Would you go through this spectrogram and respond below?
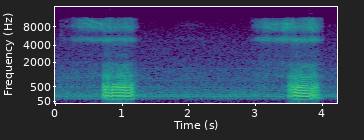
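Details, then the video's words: A Boston Terrier snores in two long, rattling breaths a few seconds apart, loud enough to wake his owner. "Snoring Boston Terrier"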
